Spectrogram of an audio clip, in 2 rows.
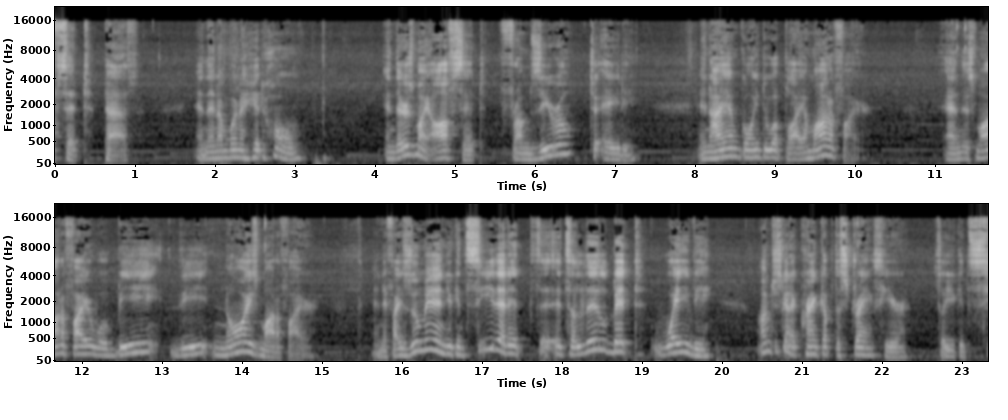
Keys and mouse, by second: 3.3 Home, 11.3-14.4 drag, 21.7-23.2 drag.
